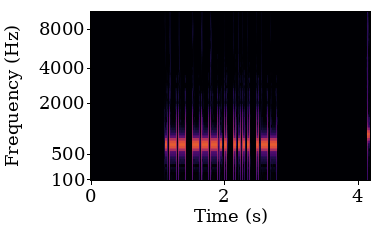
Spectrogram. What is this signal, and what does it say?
Morse code, heard as a keyed tone, about 34 wpm, 700 Hz. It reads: W8HW
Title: Call Signs - 35wpm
